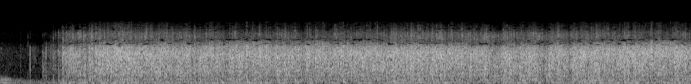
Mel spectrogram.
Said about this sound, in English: that burst of applause is for Madeline Carroll and Melvin Douglas, who have just made their entrance on our Gulf Theater stage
